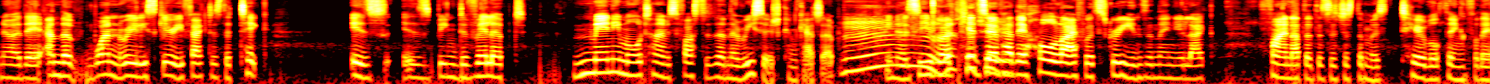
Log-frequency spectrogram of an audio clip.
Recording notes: sit in the car and chat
